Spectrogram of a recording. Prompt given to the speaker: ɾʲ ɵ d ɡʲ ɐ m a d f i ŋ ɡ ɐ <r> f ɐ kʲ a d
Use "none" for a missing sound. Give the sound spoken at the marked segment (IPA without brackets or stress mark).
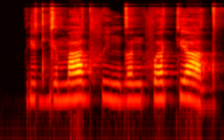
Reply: n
